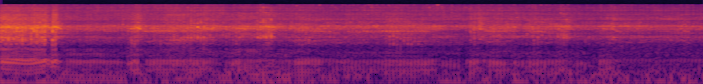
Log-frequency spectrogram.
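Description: A dirt bike engine buzzes steadily up close as it rides over rough ground.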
